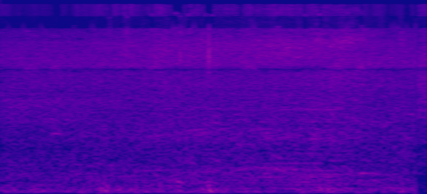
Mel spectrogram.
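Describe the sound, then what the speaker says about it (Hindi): Wind blows outdoors on a street in Korea, a steady low rumble buffeting the microphone with a few stronger gusts, with no voices over it. "फ़िलहाल हवा चलने लगी है"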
